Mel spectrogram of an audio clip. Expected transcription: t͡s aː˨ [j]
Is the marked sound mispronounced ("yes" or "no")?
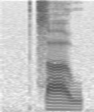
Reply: yes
